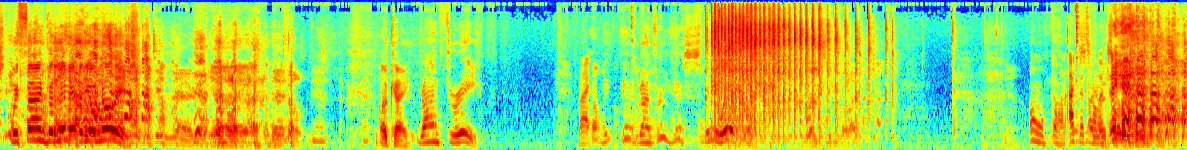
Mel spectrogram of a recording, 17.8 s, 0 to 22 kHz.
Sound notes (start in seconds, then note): 10.6 ratcheting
